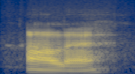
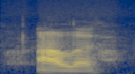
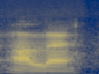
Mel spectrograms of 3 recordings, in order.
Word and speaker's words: ale: So the last sound is an e, or written as an e, pronounced e. An English person would be tempted in fast speech to say ale, which is it's actually quite different to what it should be, ale.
